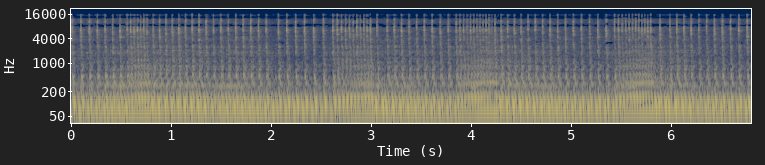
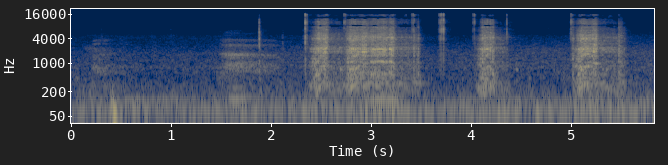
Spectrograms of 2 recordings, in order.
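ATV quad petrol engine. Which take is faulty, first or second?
second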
